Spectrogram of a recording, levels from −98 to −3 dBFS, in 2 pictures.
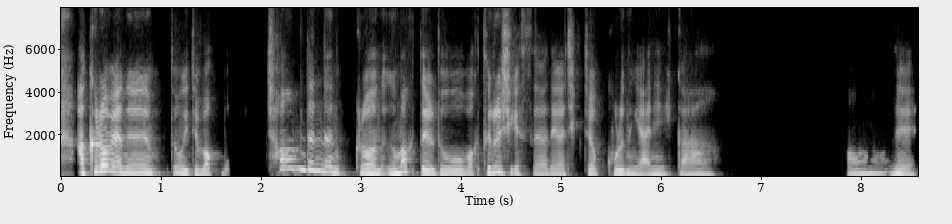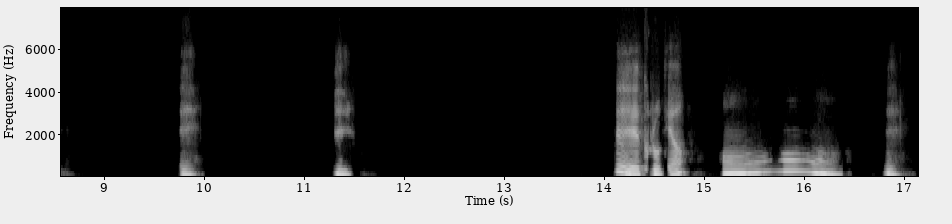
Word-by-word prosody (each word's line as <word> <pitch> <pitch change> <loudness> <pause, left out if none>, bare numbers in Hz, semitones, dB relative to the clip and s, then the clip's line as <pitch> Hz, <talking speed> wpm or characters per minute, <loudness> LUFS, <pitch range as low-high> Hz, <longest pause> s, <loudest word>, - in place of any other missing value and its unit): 아 220 -2 +5
그러면은 215 -7 +5
또 220 -3 0
이제 175 -1 0
막 160 -1 -1
뭐 - - -14 0.4
처음 435 -3 -1
듣는 260 - +1
그런 190 -3 +4
음악들도 175 - +3
막 140 -1 -5
들으시겠어요. 175 - -1
내가 150 +1 -3
직접 170 +2 -7
고르는 175 -1 +1
게 150 - -3
아니니까. 150 -1 -4 1.3
어 195 +4 -3
네. 165 -8 +1 1.2
예. 140 -5 -7 1.3
네. 160 -4 -4 2.6
네. 205 - +1
그러게요. 175 +6 -5 0.3
어. 230 - -1 0.4
네. 160 - -7
185 Hz, 175 characters per minute, -24 LUFS, 155-225 Hz, 2.6 s, 아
